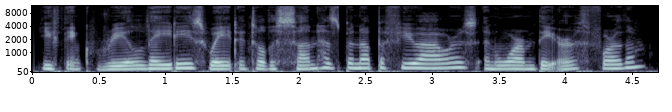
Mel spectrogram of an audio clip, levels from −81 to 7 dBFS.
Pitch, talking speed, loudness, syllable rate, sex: 200 Hz, 255 wpm, -17 LUFS, 5.0 syllables/s, female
